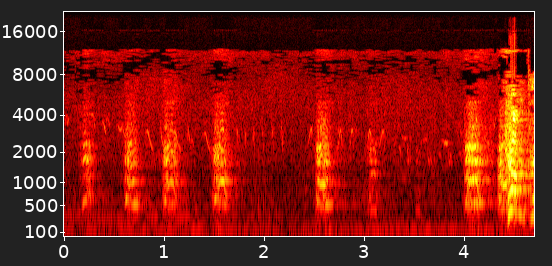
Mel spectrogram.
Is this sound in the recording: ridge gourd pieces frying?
no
